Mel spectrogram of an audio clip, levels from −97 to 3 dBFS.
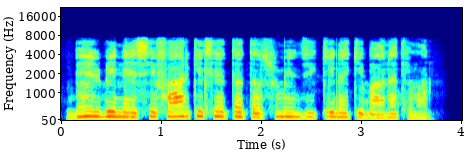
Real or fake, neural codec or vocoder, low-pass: fake; codec, 16 kHz, 8 kbps, FreqCodec, smaller model; 7.2 kHz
